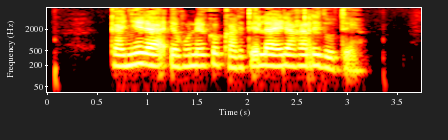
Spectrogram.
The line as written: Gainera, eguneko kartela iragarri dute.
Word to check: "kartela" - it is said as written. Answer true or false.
true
